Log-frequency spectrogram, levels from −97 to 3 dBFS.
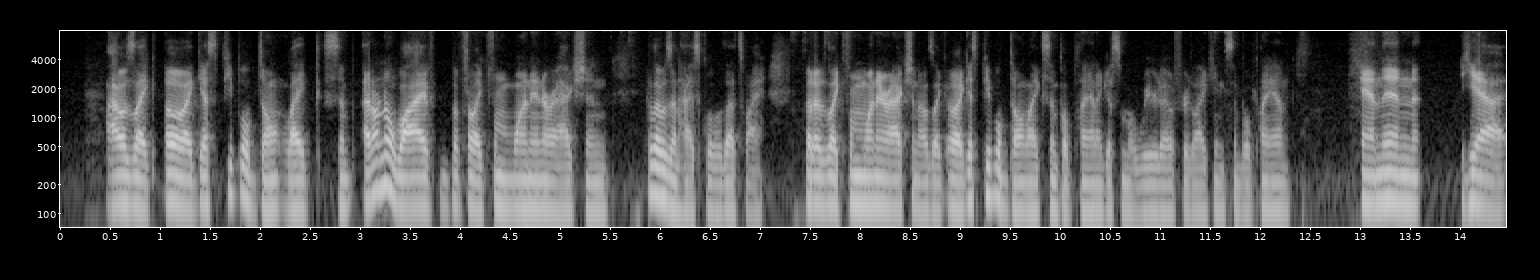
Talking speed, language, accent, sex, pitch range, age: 240 wpm, English, American, male, 105-125 Hz, 20-39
